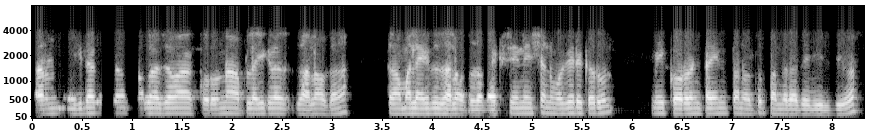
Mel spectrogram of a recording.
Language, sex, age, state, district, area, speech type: Marathi, male, 18-30, Maharashtra, Akola, urban, conversation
